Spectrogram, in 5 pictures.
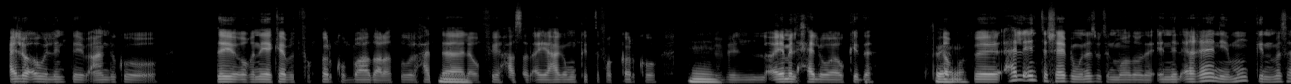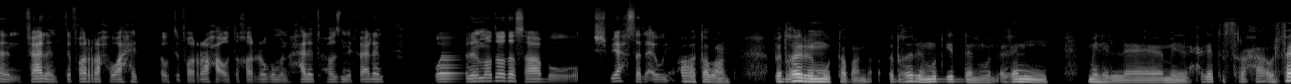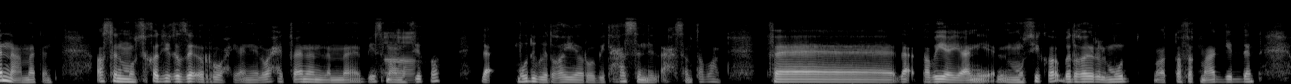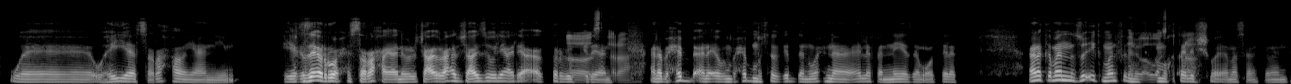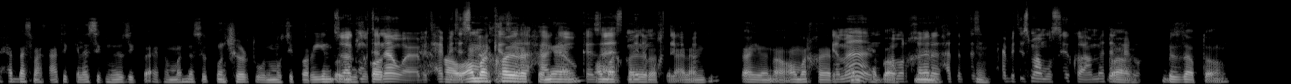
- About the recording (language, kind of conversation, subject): Arabic, podcast, إيه هي الأغنية اللي بتحب تشاركها مع العيلة في التجمعات؟
- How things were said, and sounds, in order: other background noise; in English: "الmood"; in English: "الMood"; in English: "موده"; in English: "الMood"; in English: "الclassic music"; in English: "الconcerto"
